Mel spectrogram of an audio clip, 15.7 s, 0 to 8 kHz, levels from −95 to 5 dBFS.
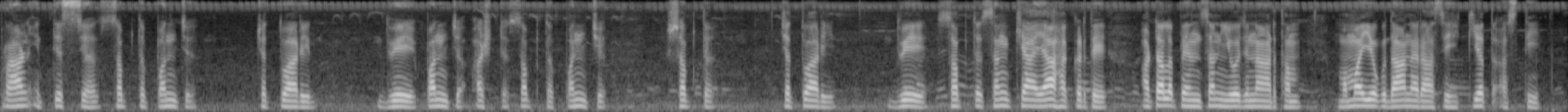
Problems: constant background noise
